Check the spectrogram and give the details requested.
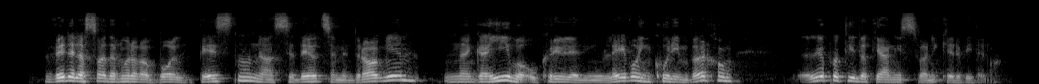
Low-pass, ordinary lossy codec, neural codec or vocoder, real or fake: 10.8 kHz; Opus, 16 kbps; codec, 24 kHz, 0.9 kbps, WavTokenizer, small release; fake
